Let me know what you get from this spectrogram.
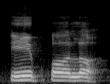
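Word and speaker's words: apple: एप्पल बोलते हैं और एक नियम बताया था कि अंग्रेजी में जब एक अक्षर सिमिलर अक्षर दो बार आता है तो उसका सिंगल उच्चारण होता है एपल हां एपल ना कि एप्पल हां ए आधा प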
